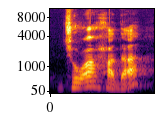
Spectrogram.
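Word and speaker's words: 좋아하다: জোয়া হাদা পছন্দ করা আমরা জানি হিউ বাচ্চিমের পরে যখন ইয়ং আসে তখন হিউথটা ইয়ং এর স্থানে যায় না এইজন্য এখানে উচ্চারণটা হবে ছোঁয়াহাদা পছন্দ করা শিরোহাদা অপছন্দ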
